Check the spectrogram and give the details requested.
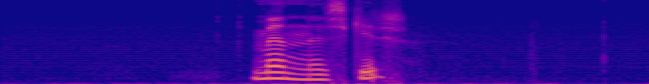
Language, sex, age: Norwegian, female, 24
